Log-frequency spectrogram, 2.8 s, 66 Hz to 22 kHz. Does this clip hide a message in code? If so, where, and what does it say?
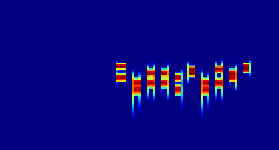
Yes: multi-frequency trunk signalling (R1, as on North American trunks) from 1.2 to 2.5 s, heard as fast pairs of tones, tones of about 70 ms. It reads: KP 15520186 ST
